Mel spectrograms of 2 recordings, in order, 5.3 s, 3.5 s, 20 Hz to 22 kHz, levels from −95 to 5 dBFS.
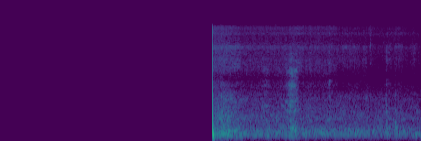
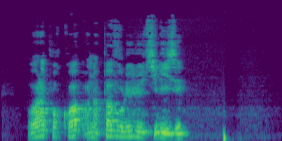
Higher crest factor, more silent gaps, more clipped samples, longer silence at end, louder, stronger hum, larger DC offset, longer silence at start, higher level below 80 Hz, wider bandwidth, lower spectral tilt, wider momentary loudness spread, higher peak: first, 38 dB vs 20 dB; neither; neither; second, 0 s vs 0.7 s; second, -52 LUFS vs -21 LUFS; neither; neither; first, 2.65 s vs 0.35 s; second, -86 dBFS vs -44 dBFS; first, 15.5 kHz vs 14 kHz; about the same, -5 dB/octave vs -5.5 dB/octave; first, 17 LU vs 13 LU; second, -18 dBFS vs -2 dBFS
